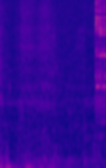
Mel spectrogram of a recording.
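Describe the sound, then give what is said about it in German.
Near the end, a bright, ringing clink of glasses touched together in a toast, short, following a stretch of quiet low background rumble. “Stossen wir doch schnell an.”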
